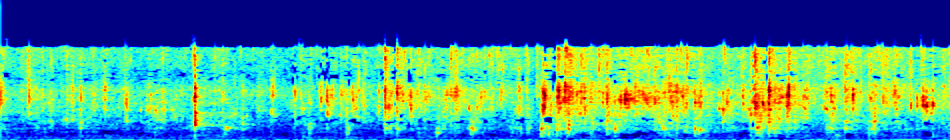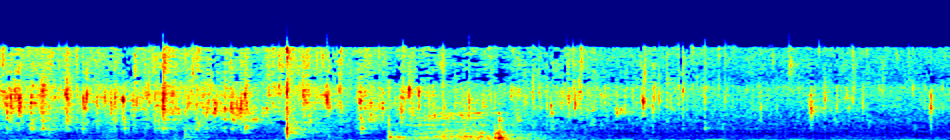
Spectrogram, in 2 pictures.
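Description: Breaded grit patties sizzling and crackling in hot oil in a skillet as they are laid in with metal tongs, the frying growing louder once they are in. A short low thud about seven seconds in.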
